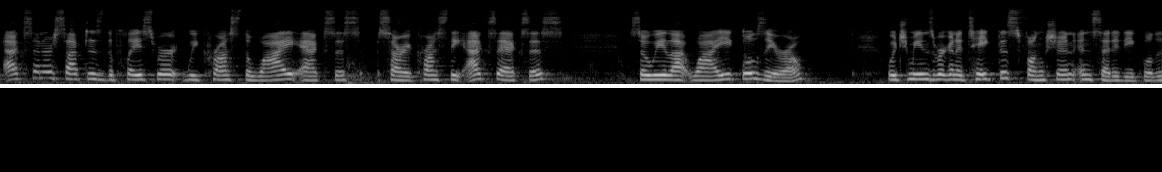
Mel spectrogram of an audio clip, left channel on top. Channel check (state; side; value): silent; right; 55 dB below the other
